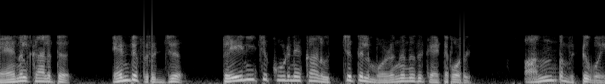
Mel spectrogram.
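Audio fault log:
Throughout: GSM full-rate codec. The sound is rebuilt from a vocal-tract model excited by a sparse, regular pulse train. That gives a buzzy, gravelly roughness and a dull top with nothing above 4 kHz, which fits a 13 kbps full-rate stream.
1.44–1.52 s and 4.48–4.64 s: chunks out of order. A 40 ms piece plays late, after material meant to follow it, leaving three hard joins that sound like a jumbled stutter. The first lands one piece late. The second, just after "തേനീച്ചക്കൂടിനെക്കാൾ ഉച്ചത്തിൽ മുഴങ്ങുന്നത്", arrives about three pieces late, so it sounds longer.
5.54–5.62 s: lost GSM frames. For about 60 ms the decoder repeats the last good frame's settings, holding the sound as a rough, metallic ring. That fits roughly three consecutive 20 ms frames being lost.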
